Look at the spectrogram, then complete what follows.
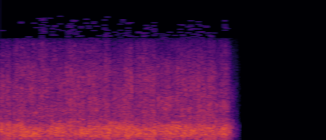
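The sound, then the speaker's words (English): A burst of steady clapping, many hands at once, as President Bill Clinton turns his back on questions after his statement and the First Lady follows, applauding; loud and dense for about a second before cutting off abruptly into silence. No voices are heard. “He turned his back on questions as the First Lady followed, applauding.”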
